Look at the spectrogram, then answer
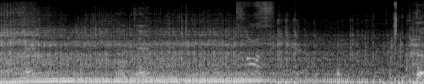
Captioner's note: engine idling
